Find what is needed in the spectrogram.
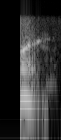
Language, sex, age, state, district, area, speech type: Manipuri, male, 30-45, Manipur, Kangpokpi, urban, conversation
